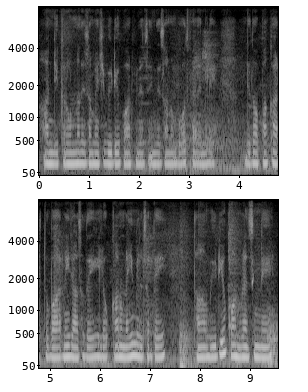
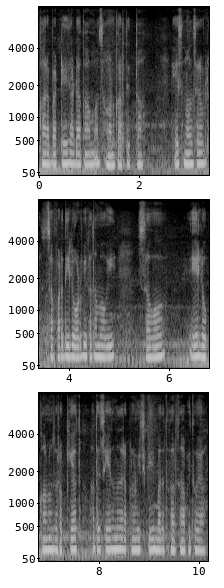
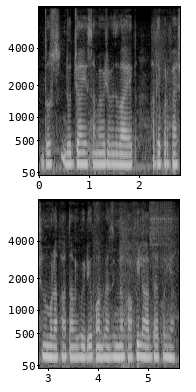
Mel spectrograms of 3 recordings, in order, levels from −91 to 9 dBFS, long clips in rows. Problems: none marked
